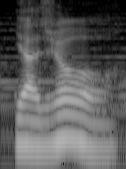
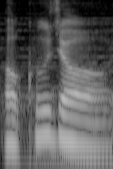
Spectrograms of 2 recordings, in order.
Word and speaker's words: 屋上: Yajo. No yajo. 屋上 Okujo, yeah.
